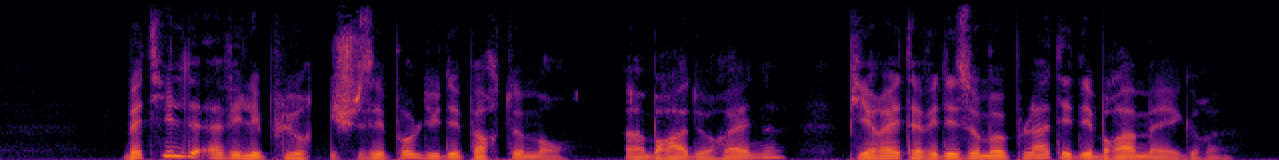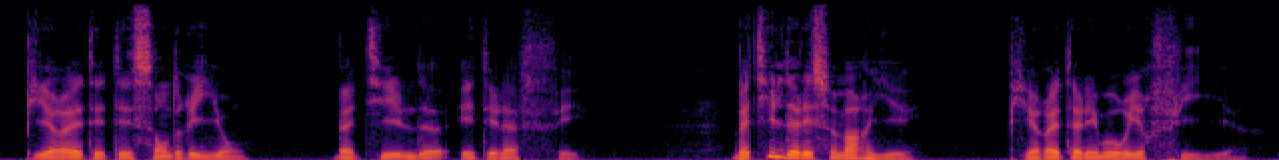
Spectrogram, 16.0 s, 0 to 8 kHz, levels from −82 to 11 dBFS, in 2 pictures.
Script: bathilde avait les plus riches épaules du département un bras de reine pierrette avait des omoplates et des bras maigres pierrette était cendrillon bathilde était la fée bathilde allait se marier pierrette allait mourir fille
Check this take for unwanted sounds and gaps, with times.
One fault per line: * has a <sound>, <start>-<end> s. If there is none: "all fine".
* has a dropout, 1.9-2.1 s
